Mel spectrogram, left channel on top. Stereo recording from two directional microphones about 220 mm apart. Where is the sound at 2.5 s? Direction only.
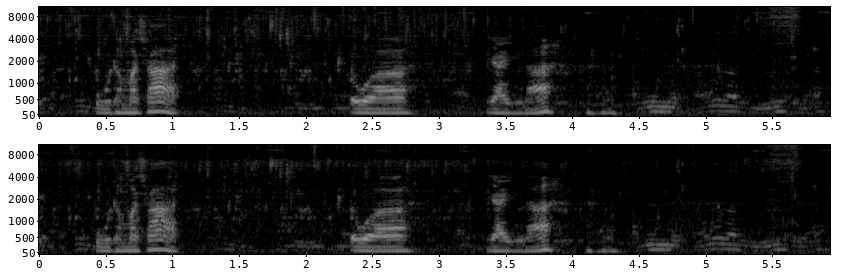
15° left (ahead or behind).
